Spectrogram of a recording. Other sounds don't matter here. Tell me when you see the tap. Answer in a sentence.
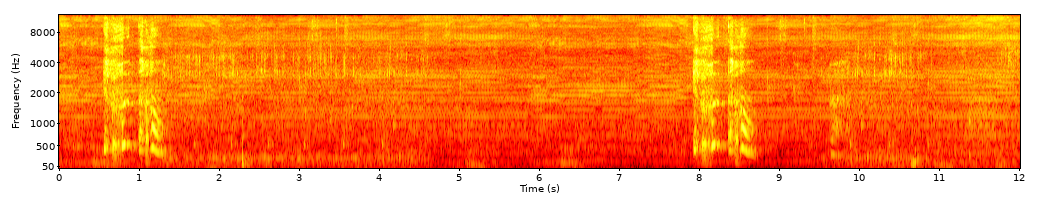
The tap can be heard from 0.0 to 4.8 s and from 9.4 to 11.9 s.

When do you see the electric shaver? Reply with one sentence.
You can hear the electric shaver from 0.0 to 11.9 s.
